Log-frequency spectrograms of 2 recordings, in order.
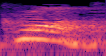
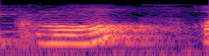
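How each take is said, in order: First: "grande" with sounded final d; feminine pronunciation. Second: "grand" with silent final d; masculine pronunciation. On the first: Teacher modelling the feminine form, "grande" with final d. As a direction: close "grande" on its consonant, falling. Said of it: "अगर वो feminine है". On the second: Teacher modelling the masculine form, "grand" without final d. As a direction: end "grand" on a nasal vowel. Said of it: "अगर वो masculine है". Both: Shown as a demonstration.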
